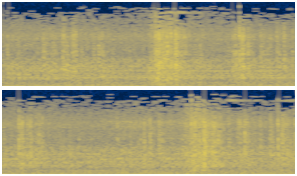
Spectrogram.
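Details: AMTS city bus on badly potholed Ahmedabad roads: constant loud rumble and clatter with heavier bangs every second or two as it crashes over potholes, loose panels rattling; body rattle on rough road, cause suspected, not confirmed.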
